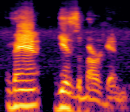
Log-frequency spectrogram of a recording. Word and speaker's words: van Gisbergen: Shane Van Gizberen.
